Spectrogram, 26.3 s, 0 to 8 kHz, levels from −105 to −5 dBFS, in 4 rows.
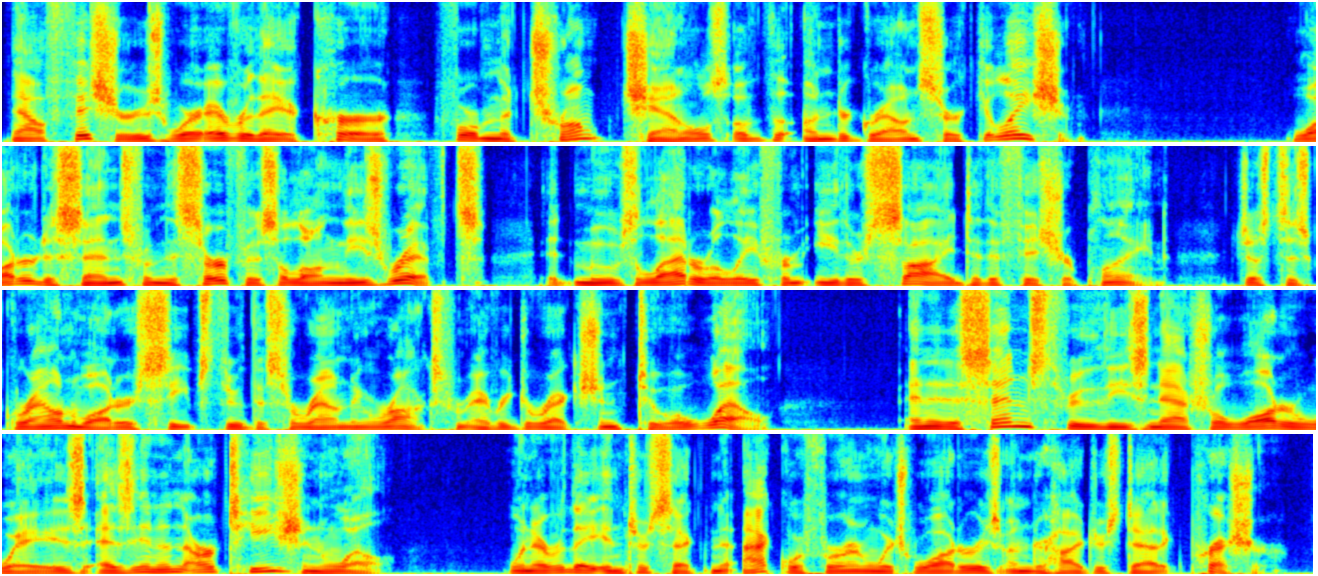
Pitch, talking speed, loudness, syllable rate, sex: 110 Hz, 160 wpm, -18 LUFS, 5.4 syllables/s, male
